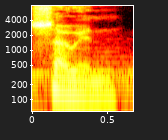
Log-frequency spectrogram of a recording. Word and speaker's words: Samhain: Spirits can cross over more easily samhan is pronounced soin it falls on October 31st right before Halloween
